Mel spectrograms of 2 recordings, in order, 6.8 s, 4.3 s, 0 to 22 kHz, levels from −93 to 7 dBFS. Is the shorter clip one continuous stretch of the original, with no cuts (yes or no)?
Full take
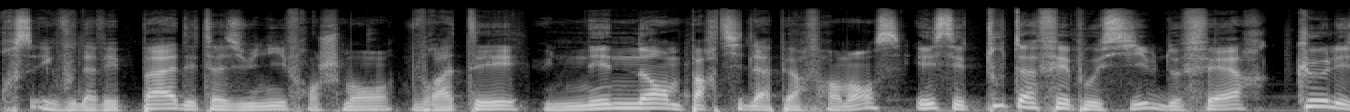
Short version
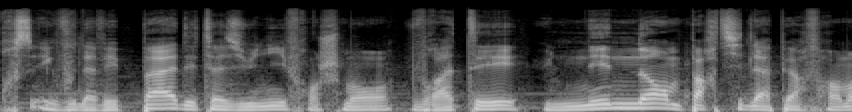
yes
